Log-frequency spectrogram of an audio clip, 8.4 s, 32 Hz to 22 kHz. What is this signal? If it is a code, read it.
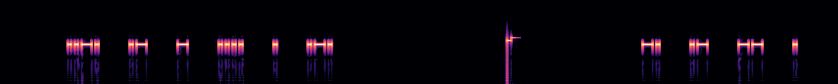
Morse code, heard as a keyed tone, about 36 wpm, spaced as for 20 wpm, 690 Hz. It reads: FATHER NAME
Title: 3x Character Spacing - Top 200 Words - 35wpm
